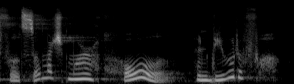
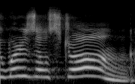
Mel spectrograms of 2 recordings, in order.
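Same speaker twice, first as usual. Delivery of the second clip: mock tough; 6 semitones higher, 3 dB louder, slower than usual. Mocking loud strength display.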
